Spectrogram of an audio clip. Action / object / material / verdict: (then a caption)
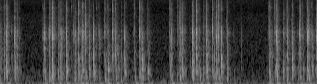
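tap / plastic membrane keyboard / plastic / none. Both hands tap with fingertips on a pink plastic ROYCHE Disney Mickey Mouse retro membrane keyboard with round black keycaps. Bursts of quick, light, clicky keystrokes with short, dry, bright attacks come in runs separated by brief quiet pauses, with a soft low rumble underneath.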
